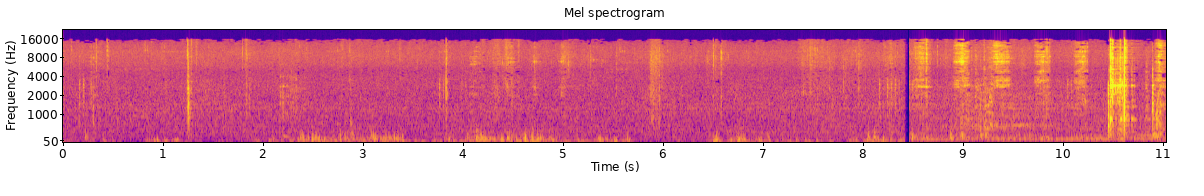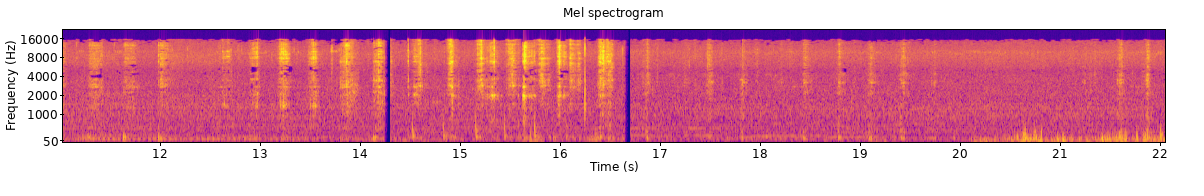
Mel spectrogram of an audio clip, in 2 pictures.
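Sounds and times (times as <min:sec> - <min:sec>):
cleaver scraping skin: 0:08.4 - 0:10.3, 0:10.9 - 0:19.9.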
